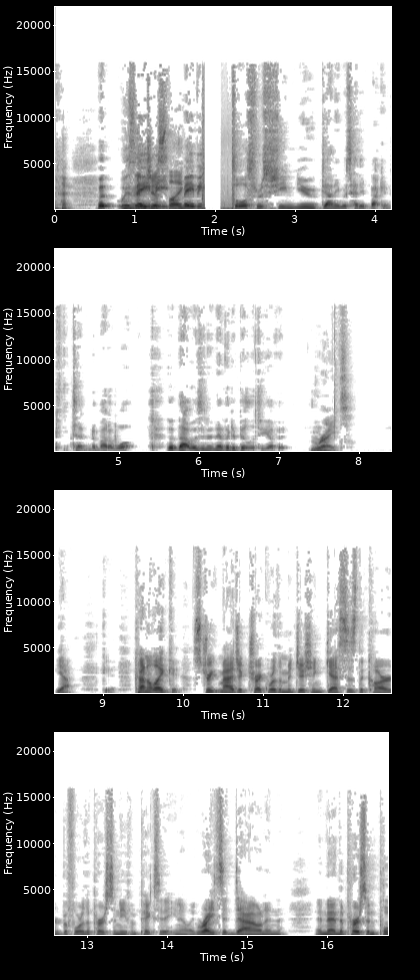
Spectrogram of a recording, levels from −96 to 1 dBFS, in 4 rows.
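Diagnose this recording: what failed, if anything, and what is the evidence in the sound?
Analogue wiring failed: a cable pulled and plugged in, 1.83 to 2.24 s. A pop opens 0.35 s of near silence, including 0.14 s of 60 Hz buzz while only the plug tip connects, then another pop. Waveform: spikes flanking a flat gap. Spectrogram: broadband vertical lines at the pops, narrow lines at 60 Hz harmonics.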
